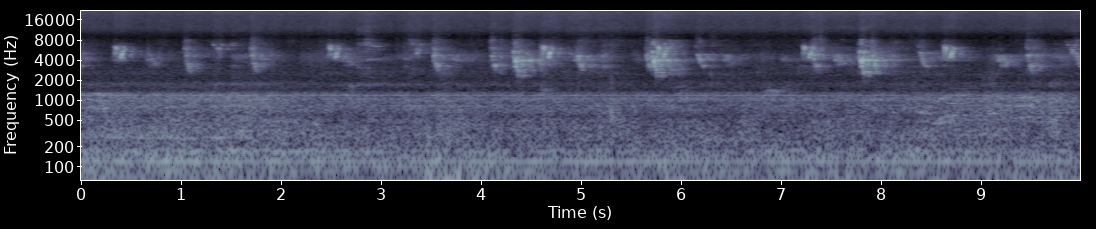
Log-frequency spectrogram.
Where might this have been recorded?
in a residential area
